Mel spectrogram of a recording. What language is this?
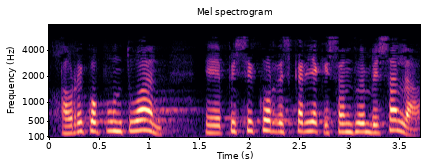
Basque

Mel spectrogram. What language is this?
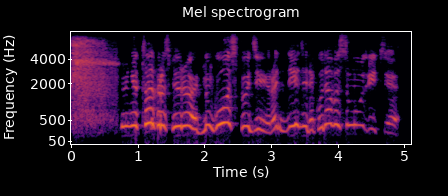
Russian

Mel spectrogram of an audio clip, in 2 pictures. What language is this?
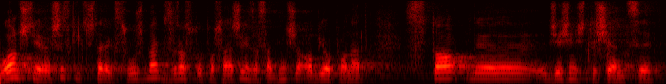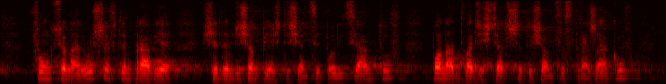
Polish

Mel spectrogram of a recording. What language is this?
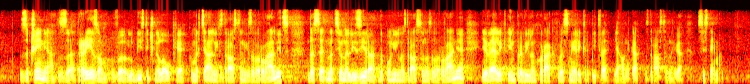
Slovenian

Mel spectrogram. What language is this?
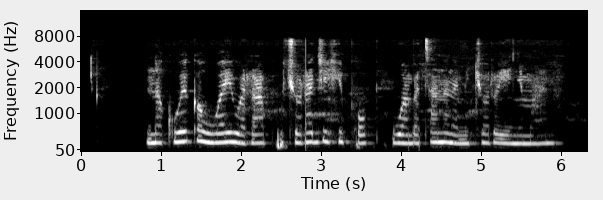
Swahili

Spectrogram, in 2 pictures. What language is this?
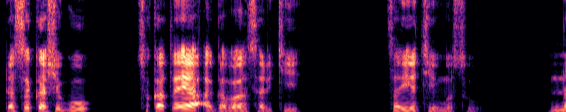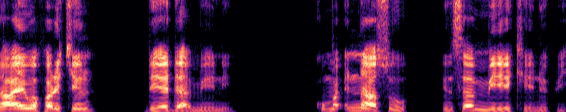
Hausa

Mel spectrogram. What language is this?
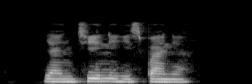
Swahili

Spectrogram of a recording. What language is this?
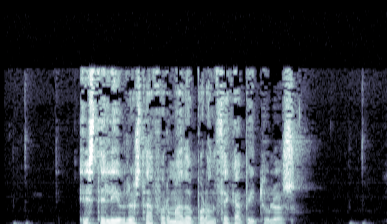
Galician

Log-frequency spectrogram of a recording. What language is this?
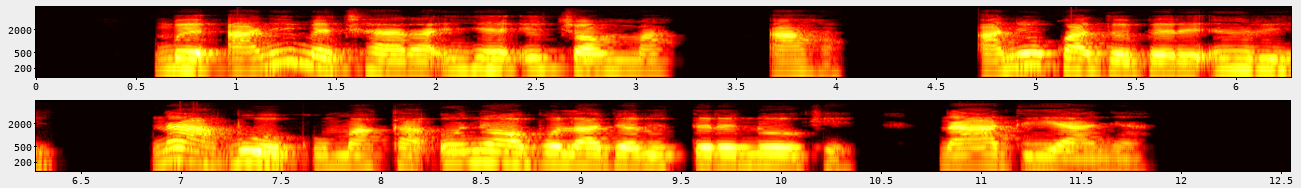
Igbo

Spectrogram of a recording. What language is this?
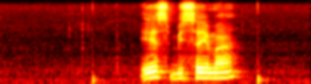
Nepali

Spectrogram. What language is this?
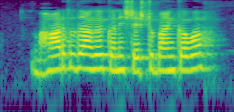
Kannada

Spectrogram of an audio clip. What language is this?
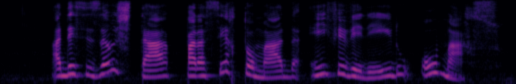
Portuguese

